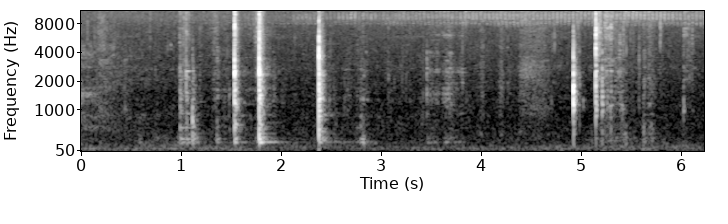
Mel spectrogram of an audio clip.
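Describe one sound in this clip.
A wooden spoon knocks and scrapes against a metal bowl.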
